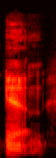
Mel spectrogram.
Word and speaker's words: Shann: My real name is Sean, but it's spelled differently, Shann. So it's more like Shan.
